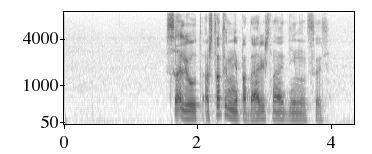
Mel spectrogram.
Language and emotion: Russian, positive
